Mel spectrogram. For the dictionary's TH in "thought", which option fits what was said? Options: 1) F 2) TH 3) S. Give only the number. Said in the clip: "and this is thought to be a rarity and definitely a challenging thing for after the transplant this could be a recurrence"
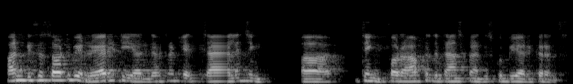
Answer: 3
